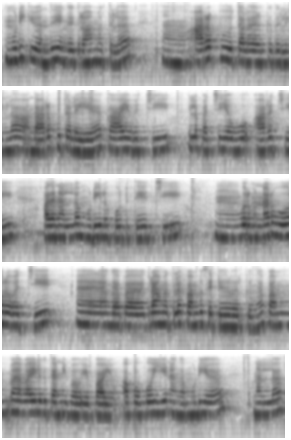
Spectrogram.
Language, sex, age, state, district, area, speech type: Tamil, female, 45-60, Tamil Nadu, Salem, rural, spontaneous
